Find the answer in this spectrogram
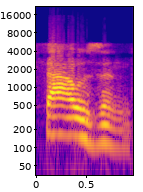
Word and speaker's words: thousand: stars in this paragraph be aware of my pronunciation of numbers especially the th and the voiced Z sound in the word thousand thousand okay here we go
